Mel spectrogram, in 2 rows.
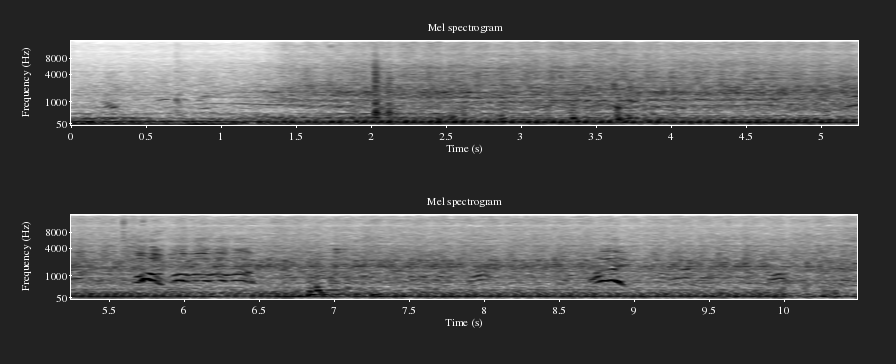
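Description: Lifted 4x4 truck's engine running steadily, the noise rising about a second in, with a few brief shouts from onlookers.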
